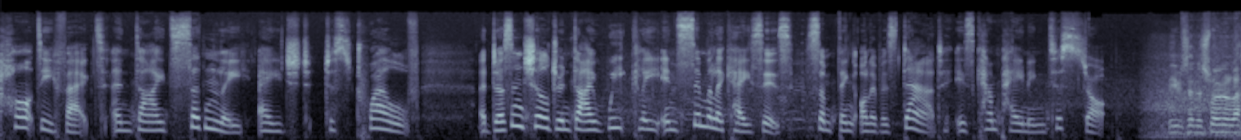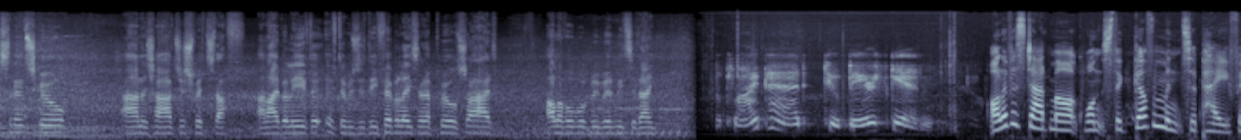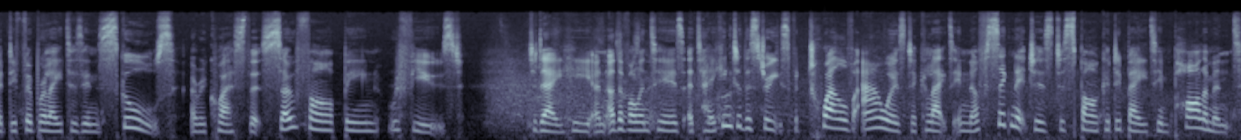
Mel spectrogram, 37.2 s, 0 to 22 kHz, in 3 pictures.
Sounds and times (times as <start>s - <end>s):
Speech: 4.8s - 11.0s, 11.7s - 19.0s, 19.6s - 29.4s, 30.1s - 37.2s.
